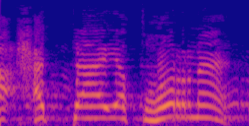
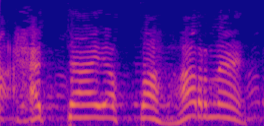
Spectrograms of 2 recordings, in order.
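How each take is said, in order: First: يطهرنا as yat-hurna, single consonants; light verb reading. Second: يطهرنا as yat-tah-harna, doubled consonants; doubled verb reading. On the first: Preacher showing one Quran reading, يطهرنا said yat-hurna, slowly. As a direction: say يطهرنا with a still T and short u: yat-hur-na. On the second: Preacher showing another Quran reading, يطهرنا said yattahharna, slowly. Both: Shown as a demonstration. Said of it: "كانت قراءات متعددة".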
